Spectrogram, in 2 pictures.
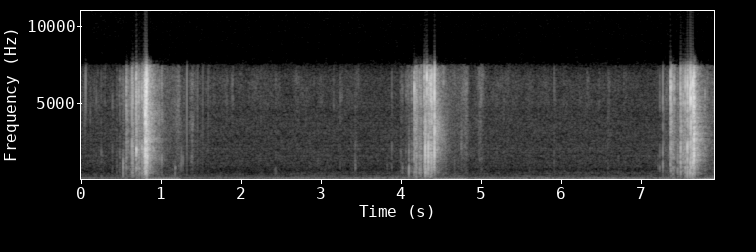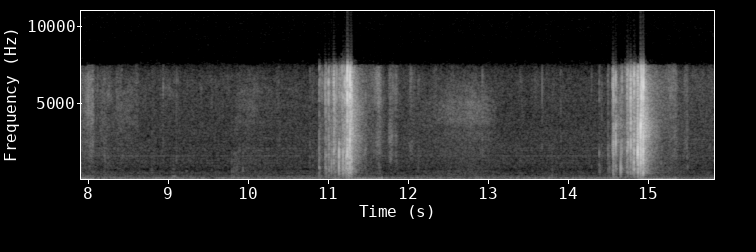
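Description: A Lenormand Kipper card deck is shuffled in five separate quick riffling bursts, evenly spaced about every three to four seconds, close and crisp against a quiet background.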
